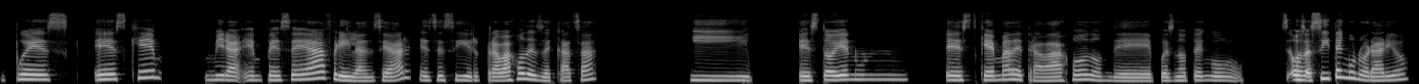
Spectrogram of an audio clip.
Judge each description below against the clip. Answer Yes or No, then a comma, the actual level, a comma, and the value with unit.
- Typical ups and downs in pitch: Yes, average, 3.5 semitones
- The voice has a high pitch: Yes, high, 200 Hz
